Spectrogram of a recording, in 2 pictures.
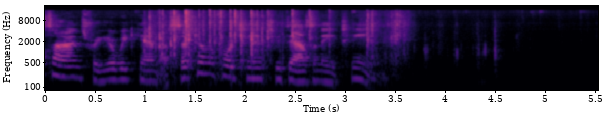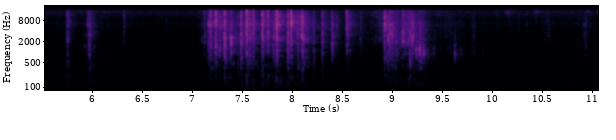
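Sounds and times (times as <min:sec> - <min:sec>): cards being shuffled: 0:01.0 - 0:06.4, 0:07.0 - 0:11.0.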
